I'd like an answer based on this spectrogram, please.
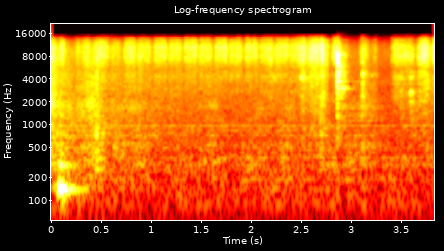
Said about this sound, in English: You want to give this a good scrub with a toothbrush. Obviously, I'll never use this on my mouth.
